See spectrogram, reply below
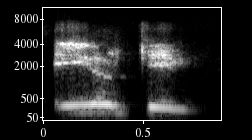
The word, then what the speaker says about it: Elgin: But up in Elgin, which the Gaelic pronunciation, of course, is Eilgin. Eilgin.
